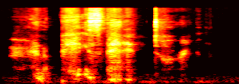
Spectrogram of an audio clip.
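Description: A woman speaking in a whisper: a few soft, breathy syllables.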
